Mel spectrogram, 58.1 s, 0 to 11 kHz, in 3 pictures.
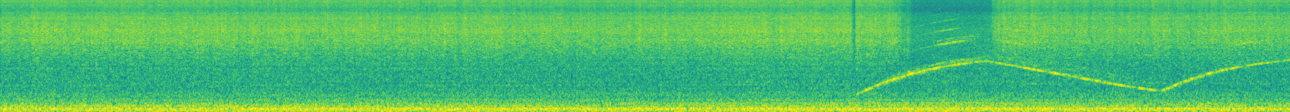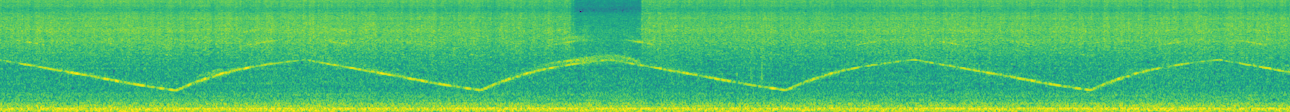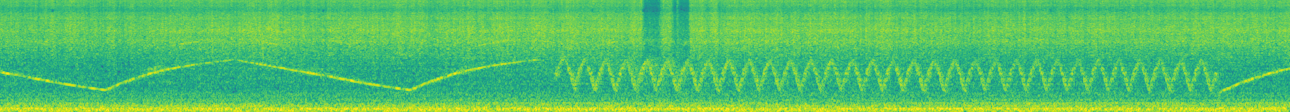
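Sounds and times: low engine and road drone: 0:00.0 - 0:58.0
electronic siren wailing: 0:12.6 - 0:58.0.

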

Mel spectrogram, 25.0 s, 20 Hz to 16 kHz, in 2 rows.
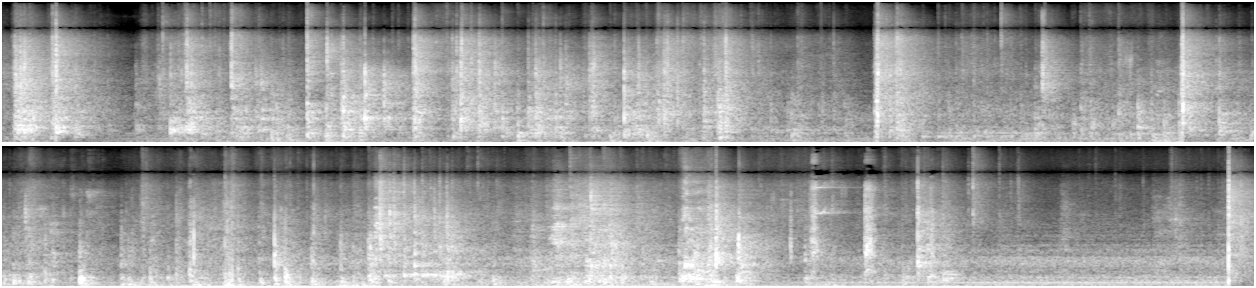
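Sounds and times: dog paws scrabbling on wooden floor: 0:01.3 - 0:24.8
ball knocking about: 0:12.2 - 0:22.2.

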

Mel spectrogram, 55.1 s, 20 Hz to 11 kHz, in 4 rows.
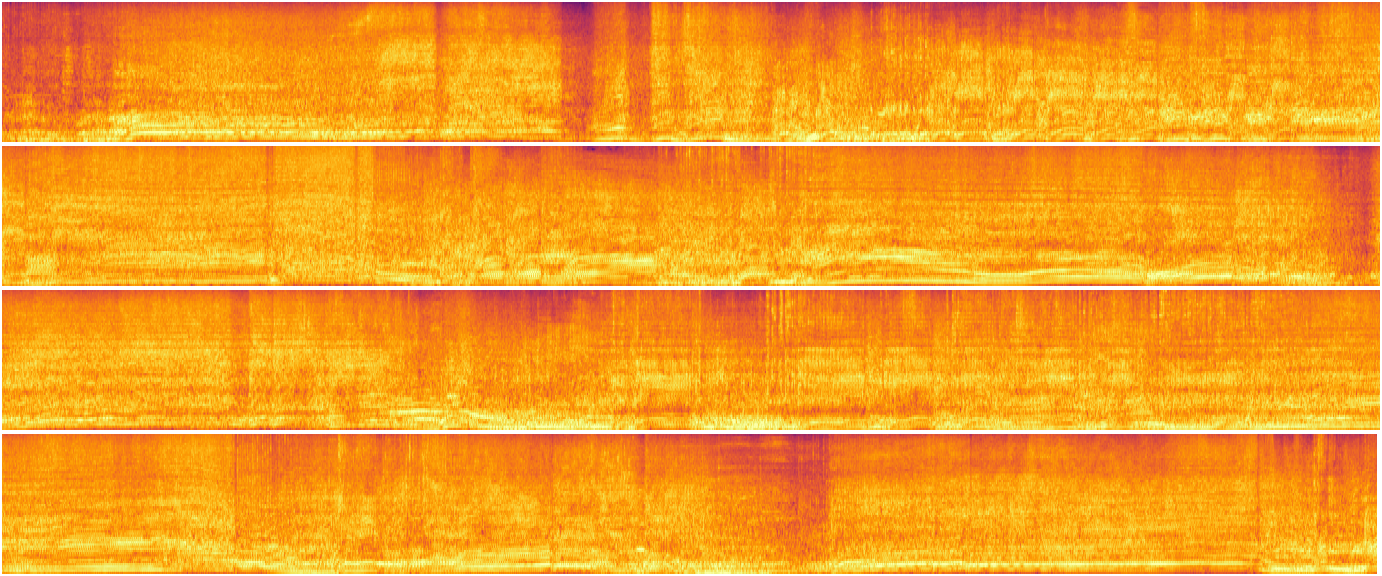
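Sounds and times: truck engines revving: 0:00.0 - 0:55.0.

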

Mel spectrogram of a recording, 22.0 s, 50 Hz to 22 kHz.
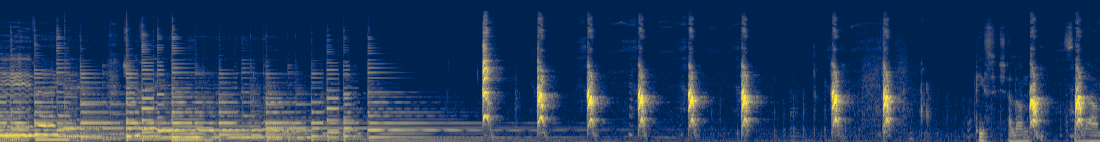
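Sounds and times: acoustic guitar notes: 0:00.0 - 0:11.7
dog barking: 0:09.7 - 0:10.1, 0:10.8 - 0:14.2, 0:14.8 - 0:15.3, 0:16.6 - 0:17.0, 0:17.6 - 0:18.1, 0:20.6 - 0:22.0.

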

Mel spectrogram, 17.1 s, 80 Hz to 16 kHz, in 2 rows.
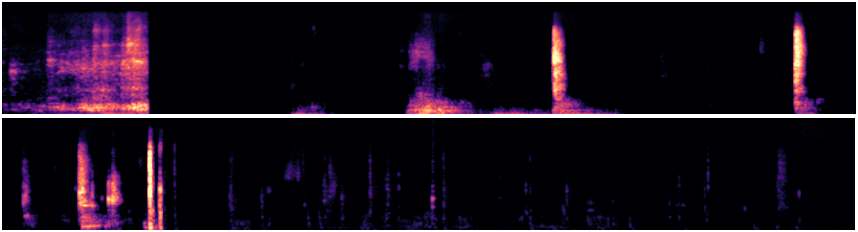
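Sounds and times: objects knocking and clunking: 0:08.8 - 0:14.7.

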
